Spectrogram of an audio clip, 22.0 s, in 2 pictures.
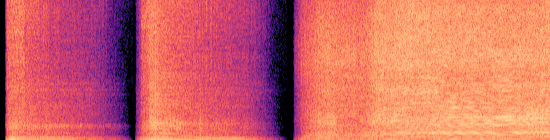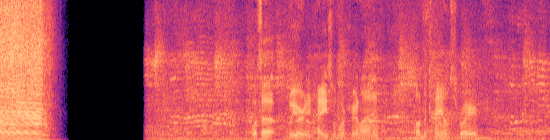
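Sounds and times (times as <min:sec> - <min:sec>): engine revving: 0:00.1 - 0:12.3.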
